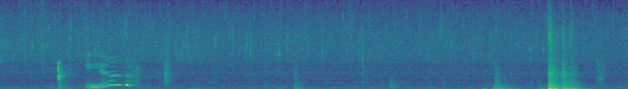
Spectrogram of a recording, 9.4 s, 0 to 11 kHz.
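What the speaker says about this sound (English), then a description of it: "This has been simmering, I don't know, for about 5 minutes." Celery and onion simmer and sizzle softly in a pot with salt and cracked pepper added, a quiet bubbling hiss broken by a few clanks, stirring sounds and a brief spoken word.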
